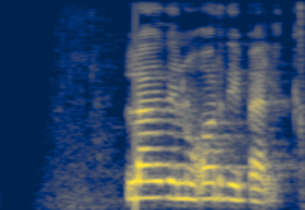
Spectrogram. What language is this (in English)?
Icelandic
